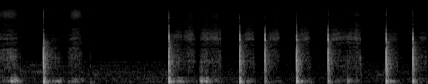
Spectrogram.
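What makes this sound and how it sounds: Fingertips hold a stick of white chalk and write equations on a large, flat black chalkboard. Eight sharp taps of the chalk striking the board stand out, mixed with softer, bright scratching strokes in between, after a quieter pause near the start.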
